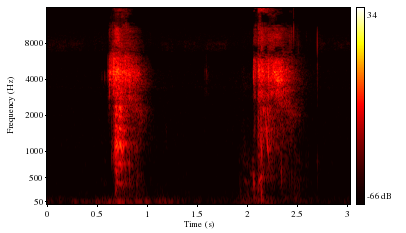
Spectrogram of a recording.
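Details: Two short, quiet, high-pitched hissing sneezes about a second and a half apart, typical of a small animal; sneezing.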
